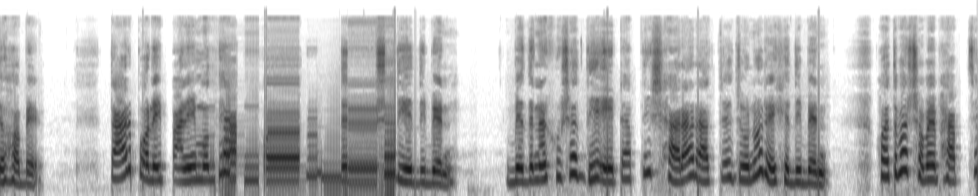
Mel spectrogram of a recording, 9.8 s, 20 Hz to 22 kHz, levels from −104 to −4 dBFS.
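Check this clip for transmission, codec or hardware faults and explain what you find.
Two faults are present: repeated blocks of digital silence and a stretch of robotic, buzzing sound from repeated short buffers.

Block of digital silence, at 0.38, 1.43, 2.66, 4.15, 6.08, 6.99 and 8.19 s. The output buffer most likely wasn't filled in time, so the samples went out as zeros. The gaps last about 18, 2.6, 16, 10.7, 5.3, 5.3 and 5.3 ms. The 10.7 ms gap fits a 512-sample buffer and the 5.3 ms ones a 256-sample buffer. Each cut to zero and back is abrupt, with no fade, so the shortest gaps sound like ticks and the longer ones like brief holes.

Robotic sound from repeated short buffers, from 2.11 to 3.96 s. Fresh audio was likely arriving too seldom, so the software kept replaying its last chunk of about 15 ms and skipped most of the real signal in this stretch. That fixed repetition imposes a buzz at about 67 Hz, giving the sound a stiff, metallic drone that only loosely tracks the underlying audio. 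One of the silent blocks, at 2.66 s, falls inside this stretch.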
